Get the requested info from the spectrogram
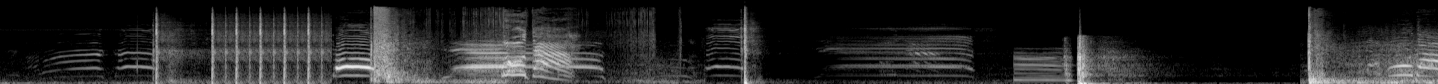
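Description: RPG rocket launcher being fired: several loud sharp blasts a few seconds apart, with people shouting between them.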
